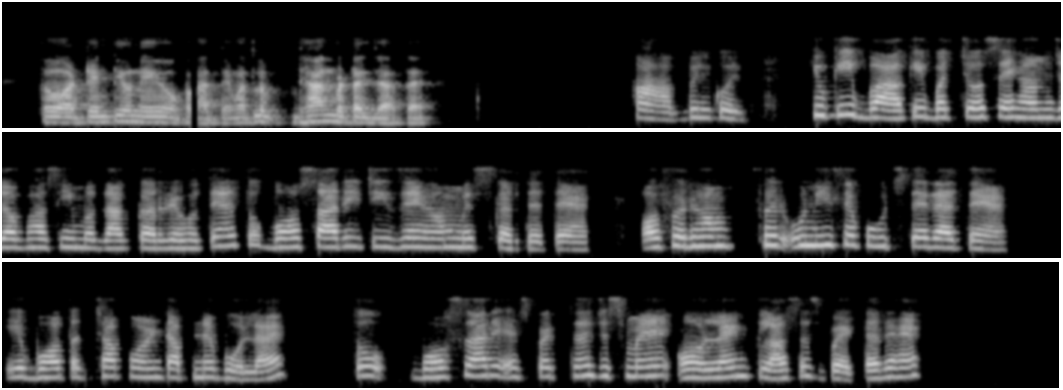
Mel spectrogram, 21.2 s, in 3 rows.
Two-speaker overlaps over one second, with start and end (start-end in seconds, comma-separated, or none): none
